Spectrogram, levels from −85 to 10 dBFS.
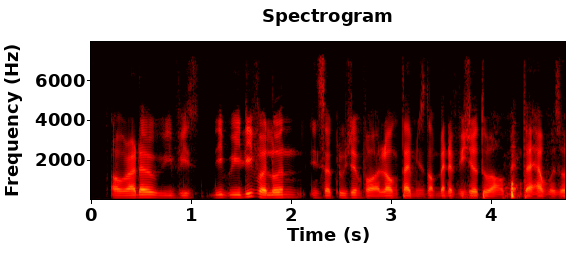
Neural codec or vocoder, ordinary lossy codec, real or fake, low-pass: none; none; real; 7.2 kHz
